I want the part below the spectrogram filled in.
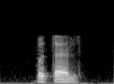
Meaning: to feed (an animal)
- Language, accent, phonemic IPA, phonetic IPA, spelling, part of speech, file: Armenian, Eastern Armenian, /bəˈtel/, [bətél], բտել, verb, Hy-բտել.ogg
